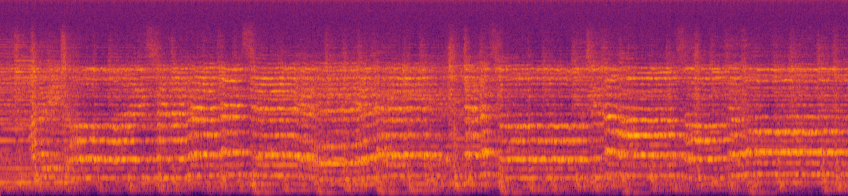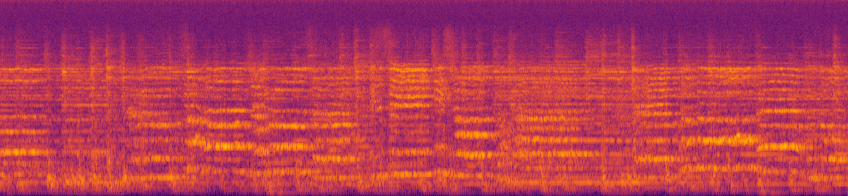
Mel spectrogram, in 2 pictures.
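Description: Church choir of young voices, mostly girls, singing the responsorial psalm in long held phrases.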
